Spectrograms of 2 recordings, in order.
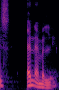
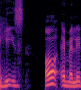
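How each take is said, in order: First: He is an एमएलए said as the right example, with an before एमएलए; right form. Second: He is a एमएलए said as the wrong example, with a on एमएलए; wrong form. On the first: Teacher giving students the correct sentence. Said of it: "बल्कि हम कहेंगे". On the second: Teacher giving students the wrong example. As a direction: read he is a एमएलए as the mistake. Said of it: "हम ये नहीं कहेंगे". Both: Shown as a demonstration.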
